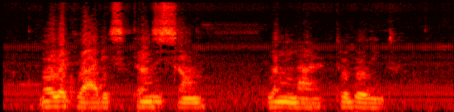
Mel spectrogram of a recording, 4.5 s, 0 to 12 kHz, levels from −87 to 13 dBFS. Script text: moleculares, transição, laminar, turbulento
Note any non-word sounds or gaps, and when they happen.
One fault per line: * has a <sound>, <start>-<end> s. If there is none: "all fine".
all fine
